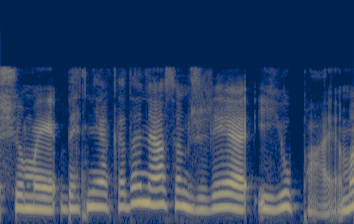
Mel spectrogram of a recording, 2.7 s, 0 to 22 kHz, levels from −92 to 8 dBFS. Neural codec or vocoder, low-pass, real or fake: none; 7.2 kHz; real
